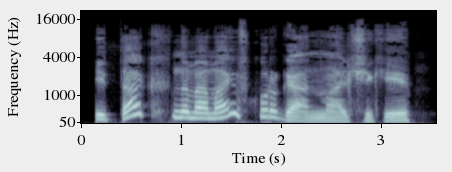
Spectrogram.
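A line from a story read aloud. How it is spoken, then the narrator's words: Businesslike purr. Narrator (Russian): деловито мурлыкнула Диана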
